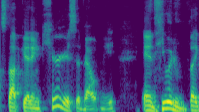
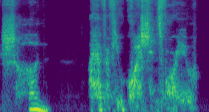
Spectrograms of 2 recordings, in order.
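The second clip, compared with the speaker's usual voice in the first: gentle breathy whisper; 6 semitones higher, 6 dB quieter than usual. Retelling how a coworker came up before work: imitating a whisper. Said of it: "whispering to me".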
